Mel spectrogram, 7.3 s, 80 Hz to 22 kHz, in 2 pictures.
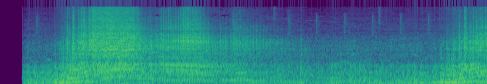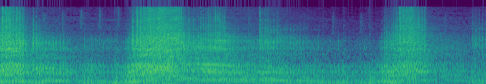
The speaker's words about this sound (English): The pistons fire unevenly 1, 8, 4, 3, 6, 5, 7, 2, left, right, right, left, right, left, left, right, burbling, bubbling, like a pot beginning to boil. Listen, this is a Ford Mustang GT500, the cross plane sibling to the GT350.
